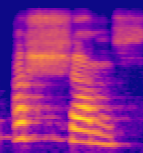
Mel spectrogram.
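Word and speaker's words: الشمس: இந்த லாம் சைலெண்ட் ஆயிரும் அதே மாதிரி அல் பிளஸ் ஷம்ஸ் அப்போ அஷ்ஷம்ஸ் லாமை நீங்க உச்சரிக்க கூடாது இப்போ நம்ம கத்தார்ல இருக்கும்ல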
